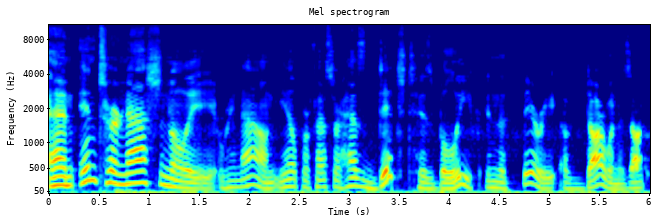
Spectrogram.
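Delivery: plain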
